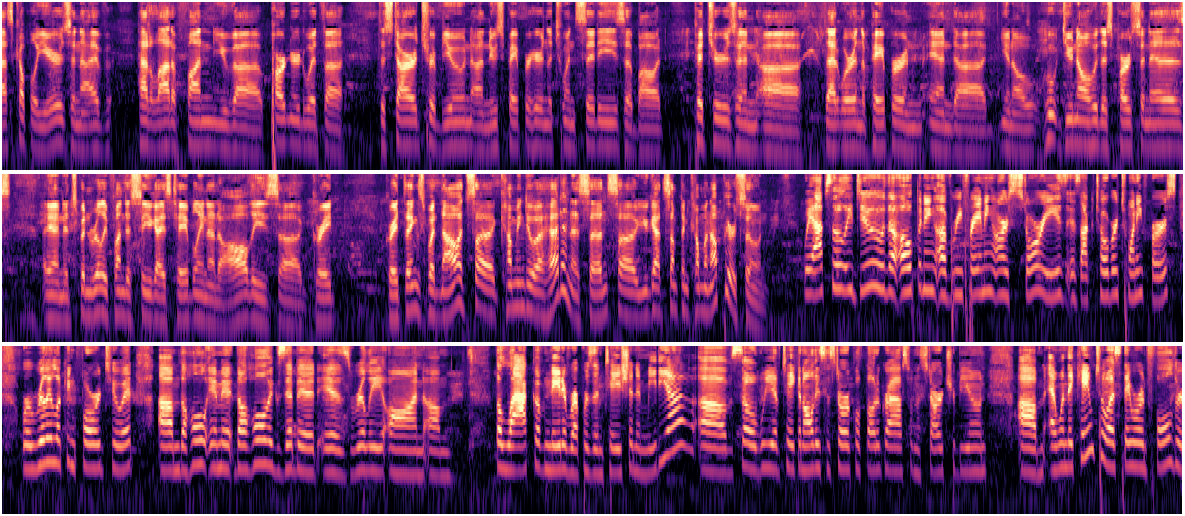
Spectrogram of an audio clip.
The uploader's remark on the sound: Joins live from the Minnesota State Fair. Inside the fairgrounds.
